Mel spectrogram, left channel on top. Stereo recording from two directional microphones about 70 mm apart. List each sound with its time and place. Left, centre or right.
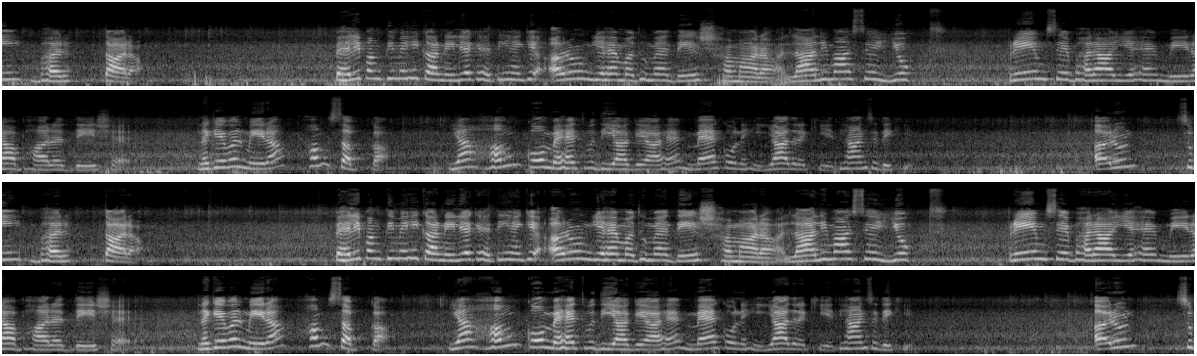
0.0 s a woman's voice: centre
3.3 s a woman's voice: right
10.1 s a woman's voice: right
22.8 s a woman's voice: right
